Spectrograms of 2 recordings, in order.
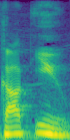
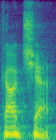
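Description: First: The two words are said separately as 'got you'. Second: The words blend into one word, 'gotcha'. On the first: The speaker calls it wrong. "不要读成got you" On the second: The speaker calls it right. "乖乖的gotcha"

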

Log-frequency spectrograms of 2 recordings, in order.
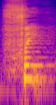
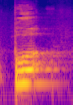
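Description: First: The syllable is pronounced fei. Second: The syllable is pronounced bo. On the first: "有人说读成费" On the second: "有人说读成波啊"

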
